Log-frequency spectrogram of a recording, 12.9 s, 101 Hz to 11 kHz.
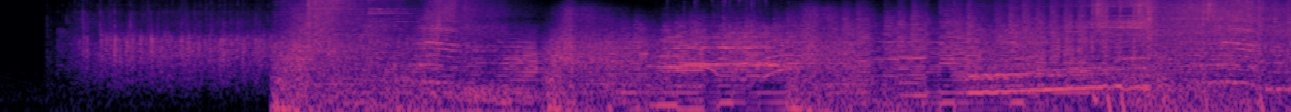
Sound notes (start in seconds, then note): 0.4 applause; 3.2 revving engines; 8.1 revving engines and techno music playing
